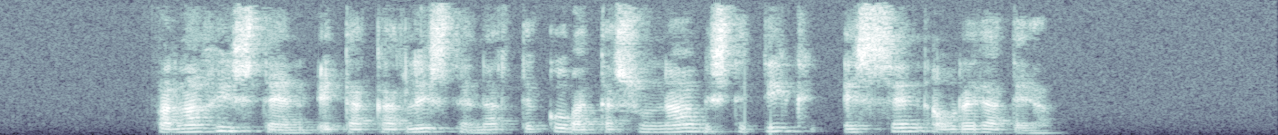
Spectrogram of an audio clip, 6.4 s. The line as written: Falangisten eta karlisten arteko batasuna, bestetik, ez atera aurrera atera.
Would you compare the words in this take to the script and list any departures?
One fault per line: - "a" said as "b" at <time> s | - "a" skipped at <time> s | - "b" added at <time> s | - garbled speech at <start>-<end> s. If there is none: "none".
- "atera" said as "zen" at 4.4 s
